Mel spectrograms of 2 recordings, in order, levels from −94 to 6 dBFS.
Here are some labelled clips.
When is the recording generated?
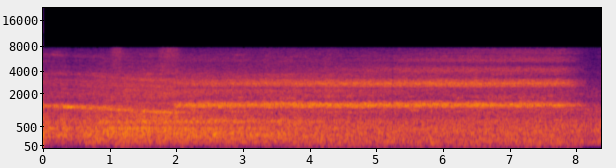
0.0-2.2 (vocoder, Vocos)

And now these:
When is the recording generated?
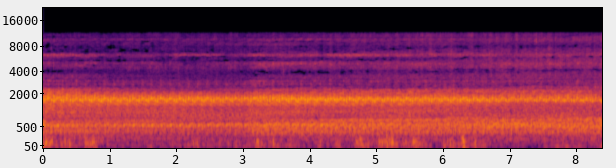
0.0-8.4 (vocoder, Vocos)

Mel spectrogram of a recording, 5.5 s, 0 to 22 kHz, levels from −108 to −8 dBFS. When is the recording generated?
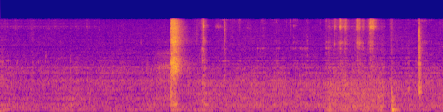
0.0-1.2 (vocoder, WaveNeXt); 4.1-4.8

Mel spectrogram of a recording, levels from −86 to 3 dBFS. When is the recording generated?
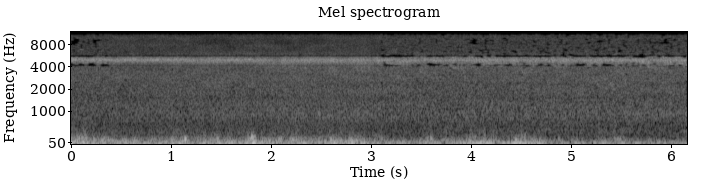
0.4-3.1 (autoencoder, DAC-VAE)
